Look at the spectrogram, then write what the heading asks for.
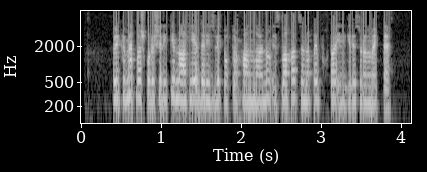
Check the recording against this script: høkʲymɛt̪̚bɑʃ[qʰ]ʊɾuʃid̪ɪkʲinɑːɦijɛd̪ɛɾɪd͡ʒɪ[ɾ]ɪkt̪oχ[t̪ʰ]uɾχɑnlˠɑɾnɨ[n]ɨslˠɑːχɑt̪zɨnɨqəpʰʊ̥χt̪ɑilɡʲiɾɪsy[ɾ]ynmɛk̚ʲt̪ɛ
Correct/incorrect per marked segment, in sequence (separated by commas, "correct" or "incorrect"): incorrect, incorrect, incorrect, incorrect, correct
